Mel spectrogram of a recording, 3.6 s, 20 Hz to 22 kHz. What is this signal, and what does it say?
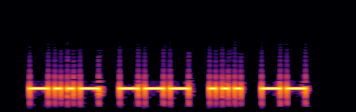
Morse code, heard as a keyed tone, about 19 wpm, 800 Hz. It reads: XOSM
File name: CW / DET / 1 6 1500C S C 18wpm 2356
